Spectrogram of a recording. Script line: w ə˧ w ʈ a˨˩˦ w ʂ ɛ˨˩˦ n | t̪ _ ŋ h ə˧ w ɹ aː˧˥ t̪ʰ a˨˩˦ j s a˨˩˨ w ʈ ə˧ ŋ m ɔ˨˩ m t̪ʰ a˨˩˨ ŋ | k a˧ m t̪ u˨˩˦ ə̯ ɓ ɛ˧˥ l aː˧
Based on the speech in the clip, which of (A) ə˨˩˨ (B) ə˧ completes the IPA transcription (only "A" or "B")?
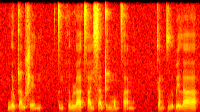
A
